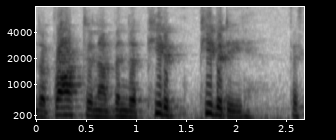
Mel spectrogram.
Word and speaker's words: Peabody: I mean, I've been to Brockton, I've been to Peabody. Did I say that right? You pronounced it correctly?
